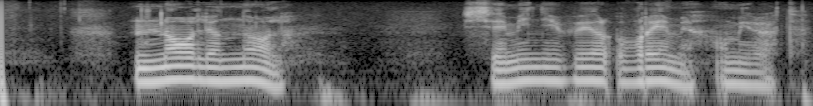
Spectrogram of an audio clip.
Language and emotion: Russian, neutral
